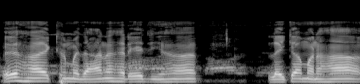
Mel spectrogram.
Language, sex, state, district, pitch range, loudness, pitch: Chhattisgarhi, male, Chhattisgarh, Bastar, 125-135 Hz, -16 LUFS, 130 Hz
